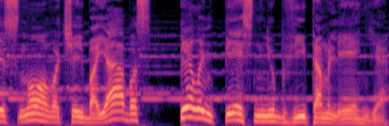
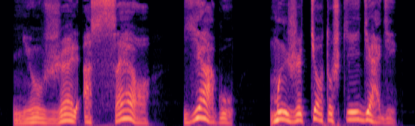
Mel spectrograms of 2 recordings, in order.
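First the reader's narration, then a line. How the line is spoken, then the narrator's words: Whispering among themselves. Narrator (Russian): Очарованные гости шептались друг с другом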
